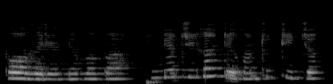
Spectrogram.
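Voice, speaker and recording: A woman's voice: high-pitched, measured pace, roomy sound, lo-fi sound. A woman voicing a little girl in a storybook reading, pleading and tearful. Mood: tender. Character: small frightened then tender little girl.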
